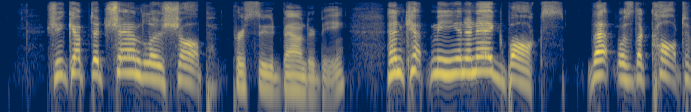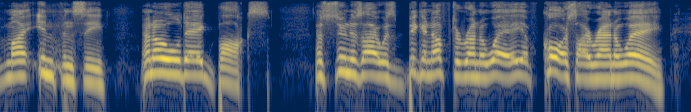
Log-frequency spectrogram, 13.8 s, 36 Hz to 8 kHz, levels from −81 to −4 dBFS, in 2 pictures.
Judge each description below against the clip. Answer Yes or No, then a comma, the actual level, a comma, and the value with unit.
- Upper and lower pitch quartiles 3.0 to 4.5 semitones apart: No, average, 5.2 semitones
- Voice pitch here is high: Yes, high, 200 Hz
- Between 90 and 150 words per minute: No, average, 175 wpm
